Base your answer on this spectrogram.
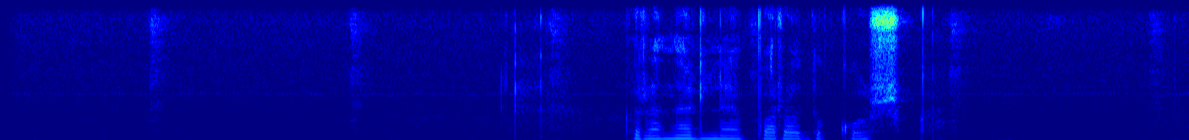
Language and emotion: Russian, neutral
